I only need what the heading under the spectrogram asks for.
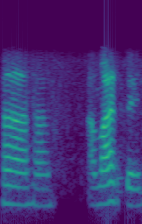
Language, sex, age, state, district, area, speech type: Kannada, female, 18-30, Karnataka, Udupi, urban, conversation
